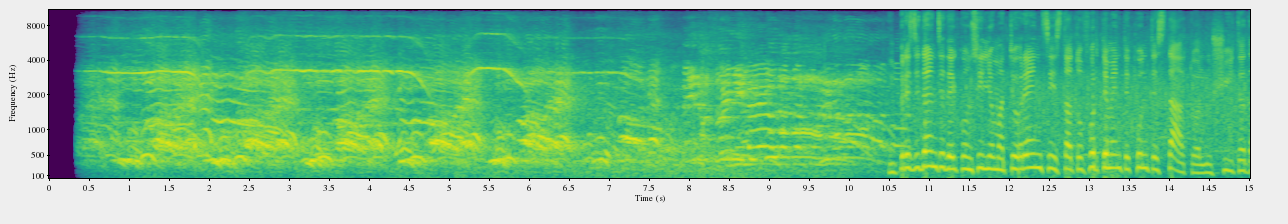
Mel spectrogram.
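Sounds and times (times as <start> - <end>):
protesters chanting: 0.4 - 10.6.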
